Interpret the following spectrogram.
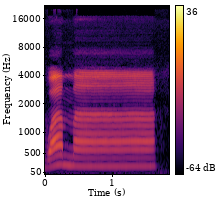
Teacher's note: واو پر ہونٹوں کو گول کیجئے اور یہاں پر مد آ رہی ہے، اس کو لانگ کیجئے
